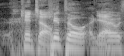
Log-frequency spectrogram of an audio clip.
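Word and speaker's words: Quinto: and thank you you know and Zachary it's Kinto Kinto yeah I always say his name wrong he he addresses him and asks him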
